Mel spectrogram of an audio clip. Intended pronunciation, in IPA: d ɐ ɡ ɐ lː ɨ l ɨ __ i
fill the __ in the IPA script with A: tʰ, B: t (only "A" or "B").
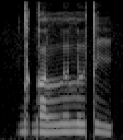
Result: B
